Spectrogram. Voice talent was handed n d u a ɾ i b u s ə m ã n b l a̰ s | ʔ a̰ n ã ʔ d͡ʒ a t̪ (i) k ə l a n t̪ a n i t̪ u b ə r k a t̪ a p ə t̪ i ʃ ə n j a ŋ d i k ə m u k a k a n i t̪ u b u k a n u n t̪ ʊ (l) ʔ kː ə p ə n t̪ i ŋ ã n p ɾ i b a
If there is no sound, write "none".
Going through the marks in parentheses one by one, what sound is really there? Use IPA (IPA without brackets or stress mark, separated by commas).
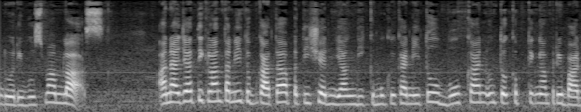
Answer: i, none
